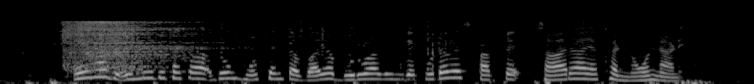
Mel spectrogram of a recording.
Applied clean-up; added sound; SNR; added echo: classical method spectral subtraction.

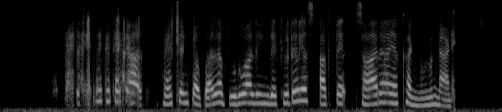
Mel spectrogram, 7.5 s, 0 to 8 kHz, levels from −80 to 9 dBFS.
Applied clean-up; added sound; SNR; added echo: neural diffusion model UNIVERSE++.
